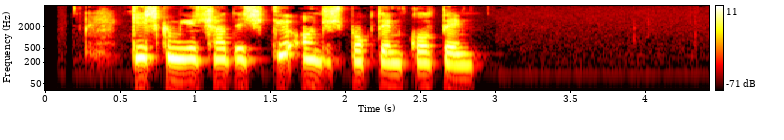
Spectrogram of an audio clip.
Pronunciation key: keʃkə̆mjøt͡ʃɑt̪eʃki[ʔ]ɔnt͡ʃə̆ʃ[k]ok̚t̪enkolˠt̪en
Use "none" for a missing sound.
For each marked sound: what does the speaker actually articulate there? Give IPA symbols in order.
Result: ʔ, p

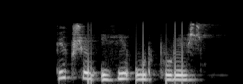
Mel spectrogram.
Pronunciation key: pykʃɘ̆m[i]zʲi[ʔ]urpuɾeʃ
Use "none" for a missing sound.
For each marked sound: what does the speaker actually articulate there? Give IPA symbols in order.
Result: i, ʔ

